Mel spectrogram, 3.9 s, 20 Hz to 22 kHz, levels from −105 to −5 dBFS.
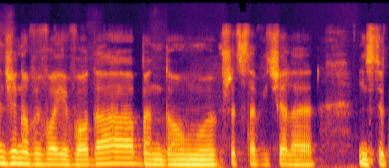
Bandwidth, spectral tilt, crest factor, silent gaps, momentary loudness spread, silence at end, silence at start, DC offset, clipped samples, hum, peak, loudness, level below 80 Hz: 12.5 kHz; -5.5 dB/octave; 12 dB; none; 5 LU; 0 s; 0 s; under 0.1%; under 0.1%; none; -2 dBFS; -13 LUFS; -42 dBFS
